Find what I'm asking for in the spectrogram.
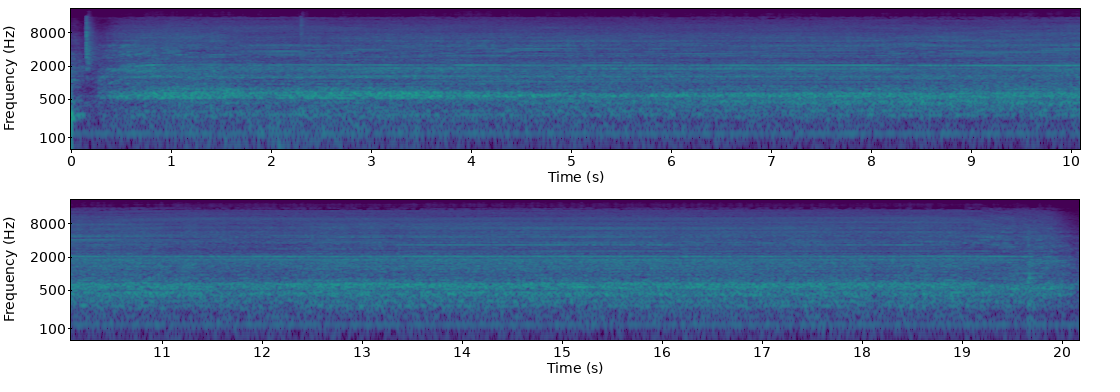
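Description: An embossing heat tool blows hot air steadily as it warms up before melting heat-and-stick powder for gilding, a continuous loud whooshing roar that holds unbroken from start to finish with no voices.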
